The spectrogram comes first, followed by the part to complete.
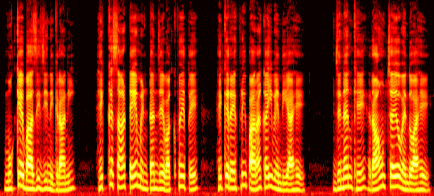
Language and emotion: Sindhi, neutral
